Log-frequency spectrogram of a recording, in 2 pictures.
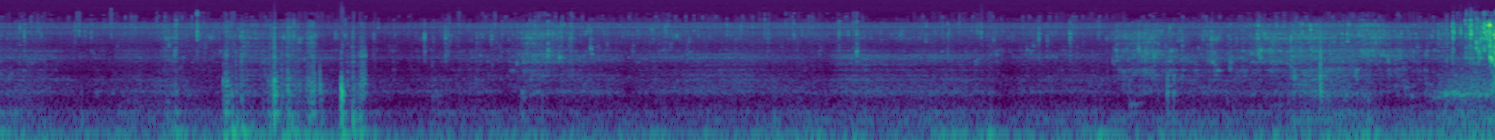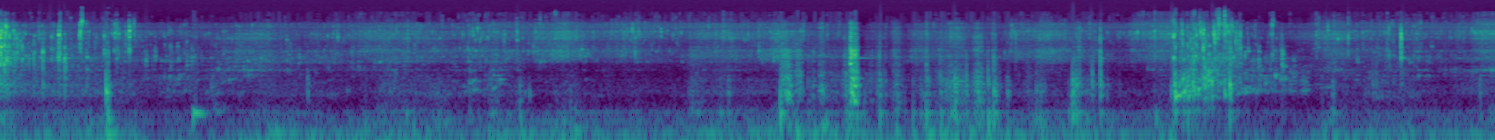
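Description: Water moving around a camera held underwater: a steady low rumble, with louder rushes of water and bubbles a few seconds in, around the middle, and near the end.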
